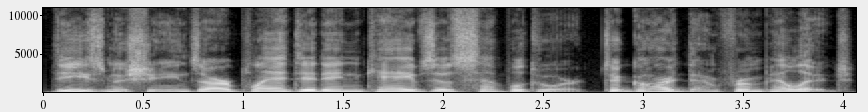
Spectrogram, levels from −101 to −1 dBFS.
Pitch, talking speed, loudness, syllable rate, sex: 120 Hz, 190 wpm, -17 LUFS, 6.2 syllables/s, male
